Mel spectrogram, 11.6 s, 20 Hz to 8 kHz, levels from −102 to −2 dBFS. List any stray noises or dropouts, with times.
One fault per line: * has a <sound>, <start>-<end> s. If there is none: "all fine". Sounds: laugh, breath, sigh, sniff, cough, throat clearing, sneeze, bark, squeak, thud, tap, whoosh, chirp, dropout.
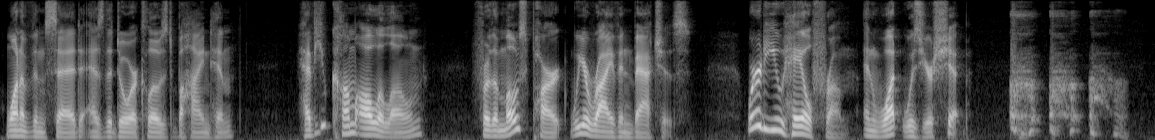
* has a cough, 10.1-11.3 s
